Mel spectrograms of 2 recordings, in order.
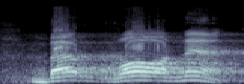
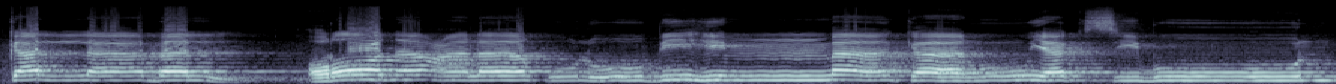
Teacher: di sini harus dipisah antara bal dengan ro · Karena bal dengan ro, kalau itu digabung, kalau diwasol, itu akan menyebabkan idgham dan seakan-akan satu kata. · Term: saktah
